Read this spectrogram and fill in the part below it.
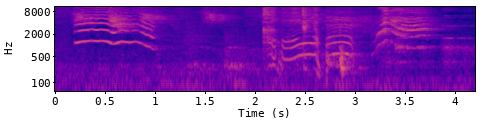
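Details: A talking pet parrot imitates household words like "mummy" and "papa", giving clear whistly phrases that fall and then rise, split by short pauses, indoors.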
